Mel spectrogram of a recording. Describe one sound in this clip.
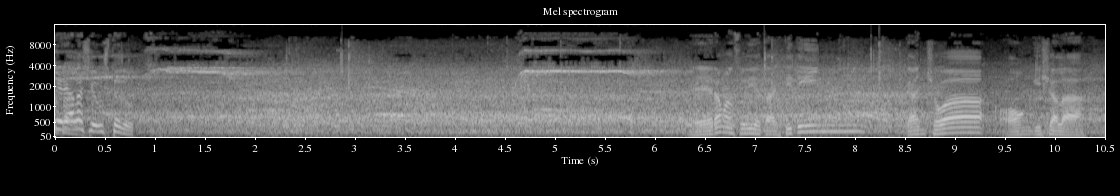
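A ball smacks sharply against a wall, echoing in a large hall.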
